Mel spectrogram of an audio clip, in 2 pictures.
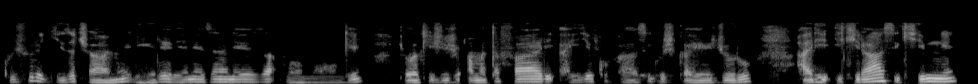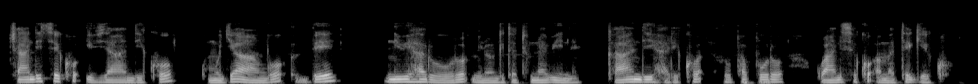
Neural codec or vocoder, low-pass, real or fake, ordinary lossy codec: none; 7.2 kHz; real; Opus, 32 kbps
